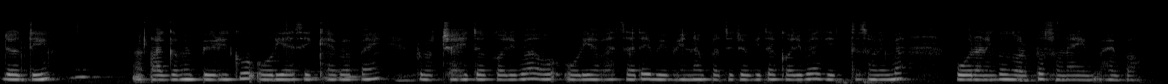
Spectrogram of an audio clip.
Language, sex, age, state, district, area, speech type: Odia, female, 18-30, Odisha, Ganjam, urban, spontaneous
